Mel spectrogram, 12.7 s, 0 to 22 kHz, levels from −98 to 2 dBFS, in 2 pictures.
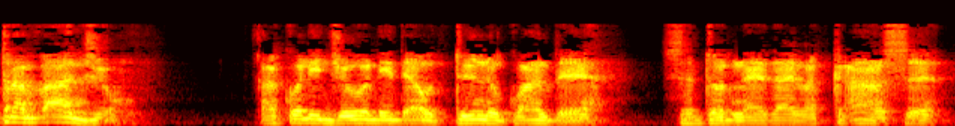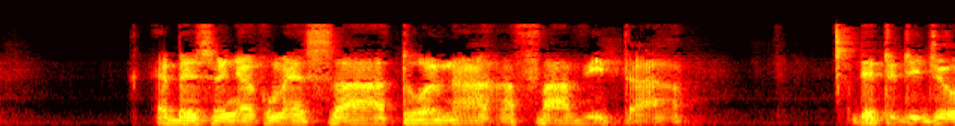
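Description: Transcoding between lossy codecs runs throughout this speech. Nothing sounds above 9.6 kHz, and two layers of compression artefacts are heard together. The likely cause is a re-encode, with the sound pointing to Vorbis at 44 kbit/s followed by AAC-LC at 32 kbit/s.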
